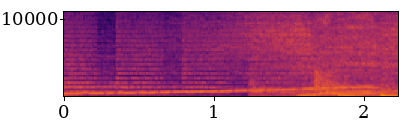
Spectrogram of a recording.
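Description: Breakbeat dance-mix build-up: a siren-like synth tone rising steadily in pitch over held synth chords, with the drums dropped out. Near the end a deep bass sweeps down and back up.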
